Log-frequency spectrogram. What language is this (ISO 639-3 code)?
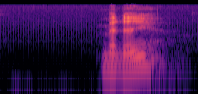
swe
